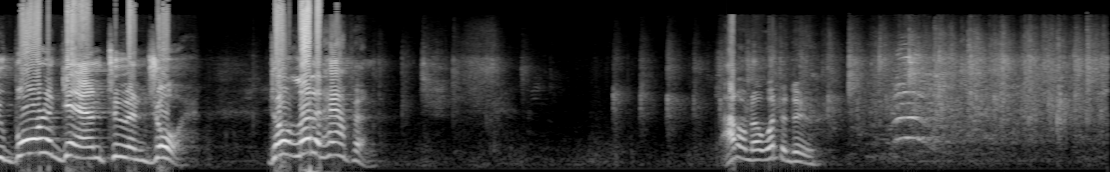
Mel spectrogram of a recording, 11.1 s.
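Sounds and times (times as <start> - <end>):
speech: 0.0 - 1.9, 2.7 - 3.8, 7.2 - 8.3
audience applause: 6.4 - 11.0.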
